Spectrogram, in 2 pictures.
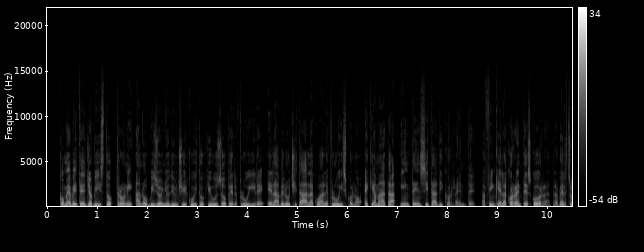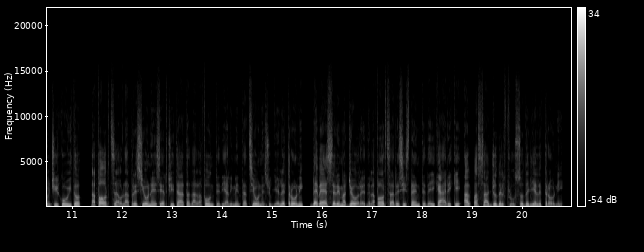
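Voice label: Italian male voice over, narrative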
